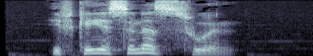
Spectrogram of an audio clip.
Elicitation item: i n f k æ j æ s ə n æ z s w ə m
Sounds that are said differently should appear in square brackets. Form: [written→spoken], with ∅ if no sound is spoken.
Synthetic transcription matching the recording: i [n→∅] f k æ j æ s ə n æ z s w ə [m→n]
